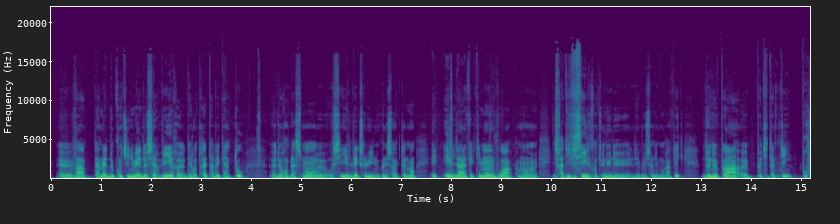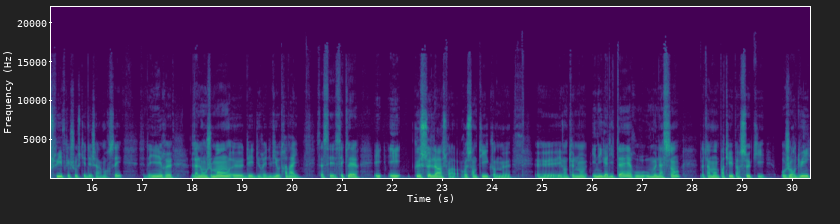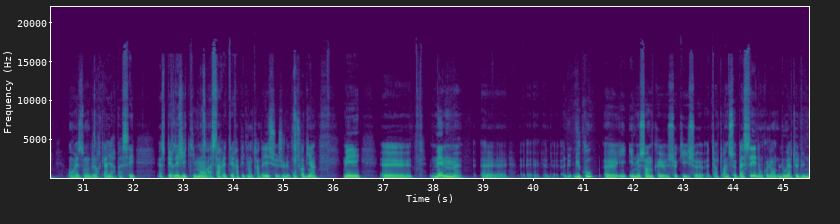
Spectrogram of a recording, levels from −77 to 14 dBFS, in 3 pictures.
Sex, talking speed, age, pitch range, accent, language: male, 180 wpm, 50-69, 100-120 Hz, French, French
